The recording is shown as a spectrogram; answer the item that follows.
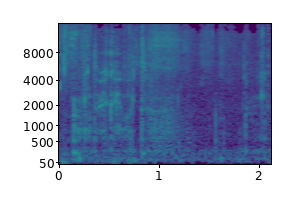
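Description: Faint murmured voices with a few soft clicks and knocks.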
